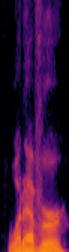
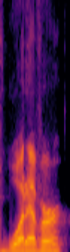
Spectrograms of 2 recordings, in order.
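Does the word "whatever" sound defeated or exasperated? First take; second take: defeated; exasperated. First: It sounds deflated and low, like a defeated slump. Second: It sounds exasperated and dismissive, like an eye roll. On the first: The speaker has given up and feels hopeless. "the hunched over like whatever, like that's depressing too" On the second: The speaker is brushing the matter off with contempt. "the eye roll teenage whatever"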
